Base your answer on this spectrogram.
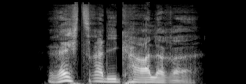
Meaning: inflection of rechtsradikal: 1. strong/mixed nominative/accusative feminine singular comparative degree 2. strong nominative/accusative plural comparative degree
- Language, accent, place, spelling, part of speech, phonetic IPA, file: German, Germany, Berlin, rechtsradikalere, adjective, [ˈʁɛçt͡sʁadiˌkaːləʁə], De-rechtsradikalere.ogg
